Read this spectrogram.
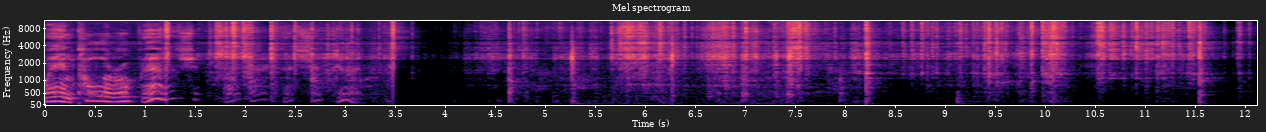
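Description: Plastic parts click and rattle as they are handled close by.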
